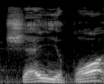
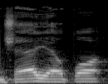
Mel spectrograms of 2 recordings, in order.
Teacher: ya-nya syayta, jangan syayata, jangan seperti berharakat fathah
